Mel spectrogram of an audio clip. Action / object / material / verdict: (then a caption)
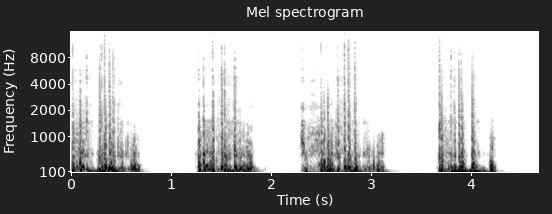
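tap / upside-down paper coffee cup / paper / none. An empty paper coffee cup, turned upside down and hollow, rests on a microphone while both hands tap fast with fingertips on its walls. Four quick bursts of rapid, hollow, low thudding knocks come through close and heavy, with short pauses between them.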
